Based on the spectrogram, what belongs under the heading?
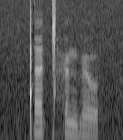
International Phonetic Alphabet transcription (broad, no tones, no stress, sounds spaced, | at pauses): ǃ ɛ ǀʰ ø ŋ ɡ ø ʊ̯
